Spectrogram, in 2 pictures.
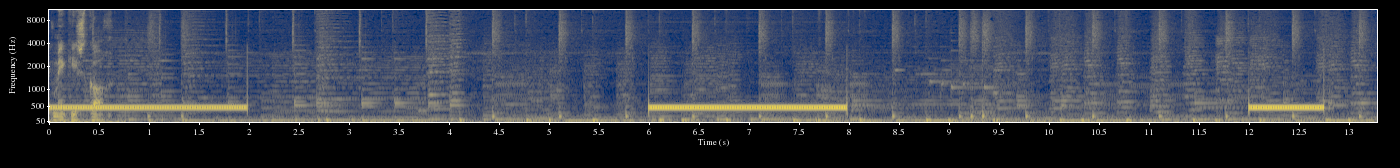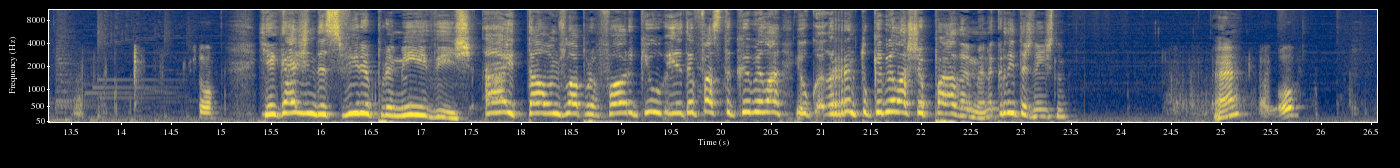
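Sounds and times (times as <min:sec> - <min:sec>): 
phone line ringback tones: 0:00.0 - 0:02.0, 0:06.0 - 0:08.0, 0:12.0 - 0:12.8
quieter rhythmic music: 0:00.0 - 0:14.7
speech: 0:00.1 - 0:00.8, 0:15.4 - 0:23.6, 0:25.0 - 0:25.9.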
